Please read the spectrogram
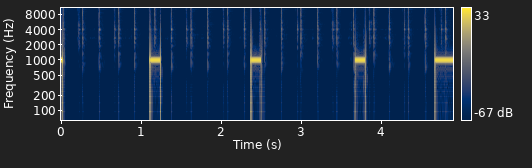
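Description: Quiz countdown-timer sound effect: short high beeps at one steady pitch about every 1.2 seconds, with faint quick clock-like ticking between them, and a longer beep near the end as the countdown runs out.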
